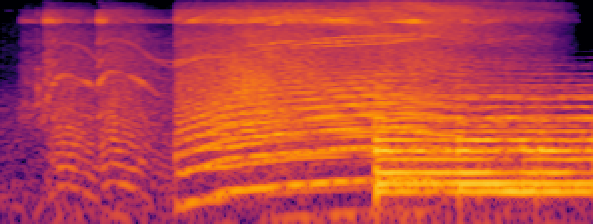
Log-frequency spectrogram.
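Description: DJI Mavic Pro quadcopter's motors starting and its propellers whirring up for a test flight after a gimbal repair, mixed with ambient synthesizer music. The music swells in with a rising tone and holds steady from just before the end.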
